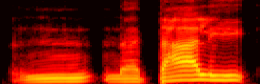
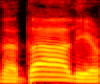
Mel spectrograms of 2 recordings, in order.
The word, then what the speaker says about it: Natalia: And then Vivian Araujo coming off a unanimous decision loss to Natalie or Natalie Silva. My fault. My fault. No, no, I'm trying. Natalia Silva. It's Natalia, right?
